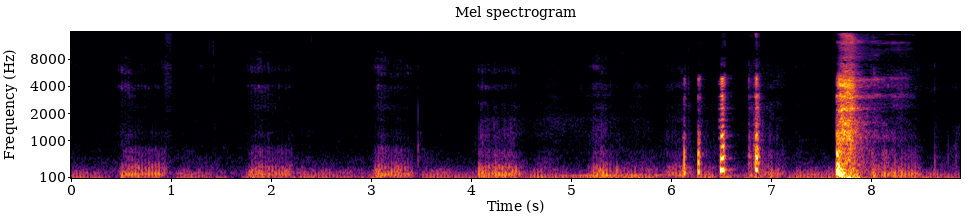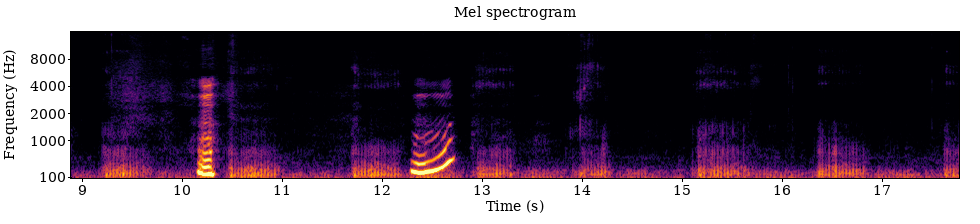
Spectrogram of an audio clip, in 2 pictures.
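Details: Ginger tabby cat, male, purring while being petted on a bed at bedtime, indoors; steady low rumbling purr in rhythmic breaths about once a second, with a few short higher mews and brief rustling and handling noises.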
